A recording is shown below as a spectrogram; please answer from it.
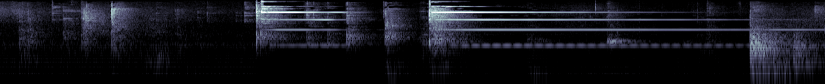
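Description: A bell rung twice, about a second apart, the second ring holding and fading slowly: the signal that the game's time is up.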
